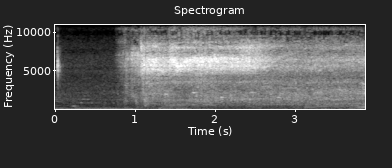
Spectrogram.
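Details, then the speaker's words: Gas water heater after replacing the temperature and pressure relief valve: lever lifted for a test, a sharp steady rush of water discharges quickly into a bucket via the drain pipe; normal relief valve discharge. "you can see water quickly coming out and close it back it really filled up that bucket fast"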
